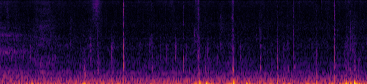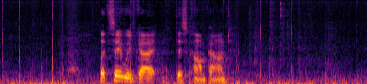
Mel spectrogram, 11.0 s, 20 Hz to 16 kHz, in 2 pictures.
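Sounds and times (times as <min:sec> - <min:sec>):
stylus tapping on tablet screen: 0:01.7 - 0:06.6, 0:08.2 - 0:11.0.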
